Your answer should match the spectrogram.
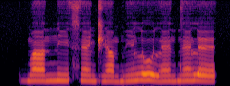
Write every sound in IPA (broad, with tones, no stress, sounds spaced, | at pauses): b ã˨ n ĩ˨ s ɛ̃˨ d͡ʒ ã˨ b ĩ˨˦ l o˦˨ l ɛ̃˧ d ɛ̃˦ l ɛ˧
